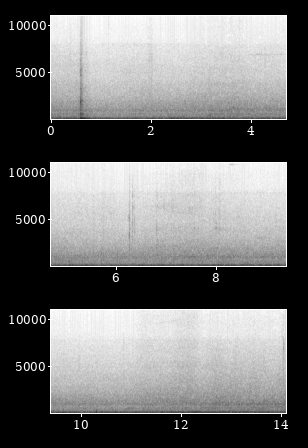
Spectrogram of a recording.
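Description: Steady road traffic noise with a deep rumble, a sharp click about half a second in, and an engine note rising slowly in pitch near the end as a vehicle pulls away.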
